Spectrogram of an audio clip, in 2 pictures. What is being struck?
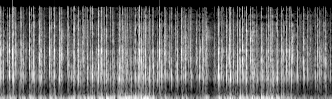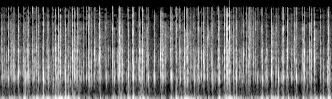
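Plastic game controller.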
